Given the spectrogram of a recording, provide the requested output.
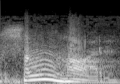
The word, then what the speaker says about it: संहार: इसी प्रकार संहार संहार शब्द सुना आपने तो संहार का उच्चारण कैसा है म जैसा तो नहीं है ना तो संहार ये उच्चारण हो गया तो इससे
